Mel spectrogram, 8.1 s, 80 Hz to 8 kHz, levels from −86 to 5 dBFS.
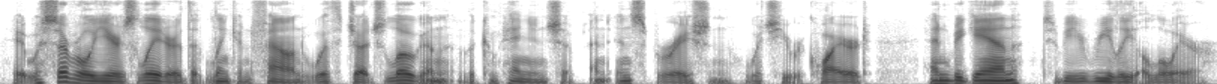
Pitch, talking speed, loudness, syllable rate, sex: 90 Hz, 185 wpm, -24 LUFS, 5.8 syllables/s, male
